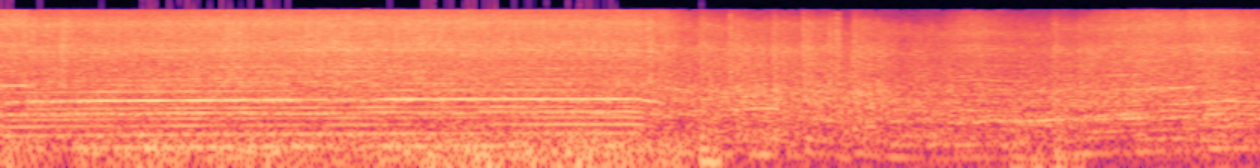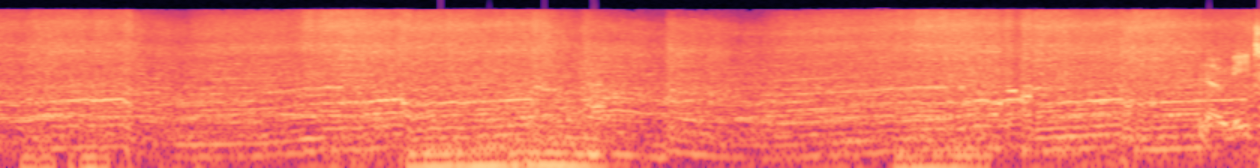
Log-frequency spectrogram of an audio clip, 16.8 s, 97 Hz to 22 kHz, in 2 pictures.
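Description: Formula 1 car engines in the racing game F1 2020 on the Abu Dhabi circuit scream loudly and continuously, pitch climbing and dropping through gear shifts as the car accelerates and brakes.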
